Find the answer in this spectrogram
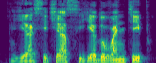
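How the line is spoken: Plain. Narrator (Russian): сказал комендант

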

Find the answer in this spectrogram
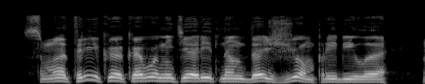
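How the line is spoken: Cyborg speaking through teeth. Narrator (Russian): процедил киборг

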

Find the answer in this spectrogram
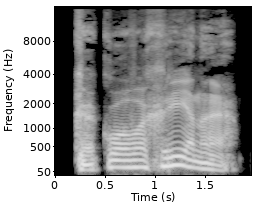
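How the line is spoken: Growled. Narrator (Russian): прорычал Кейн

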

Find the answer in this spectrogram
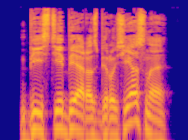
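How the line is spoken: Snapping retort, young woman. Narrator (Russian): огрызнулась девушка

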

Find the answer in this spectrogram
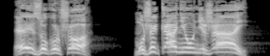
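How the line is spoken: Old men shouting. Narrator (Russian): кричали старики

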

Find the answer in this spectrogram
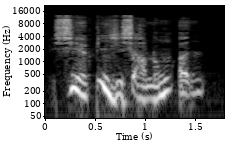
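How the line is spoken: Choked with emotion. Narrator (Chinese): 徐达听了感慨万分 声音哽咽地说

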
